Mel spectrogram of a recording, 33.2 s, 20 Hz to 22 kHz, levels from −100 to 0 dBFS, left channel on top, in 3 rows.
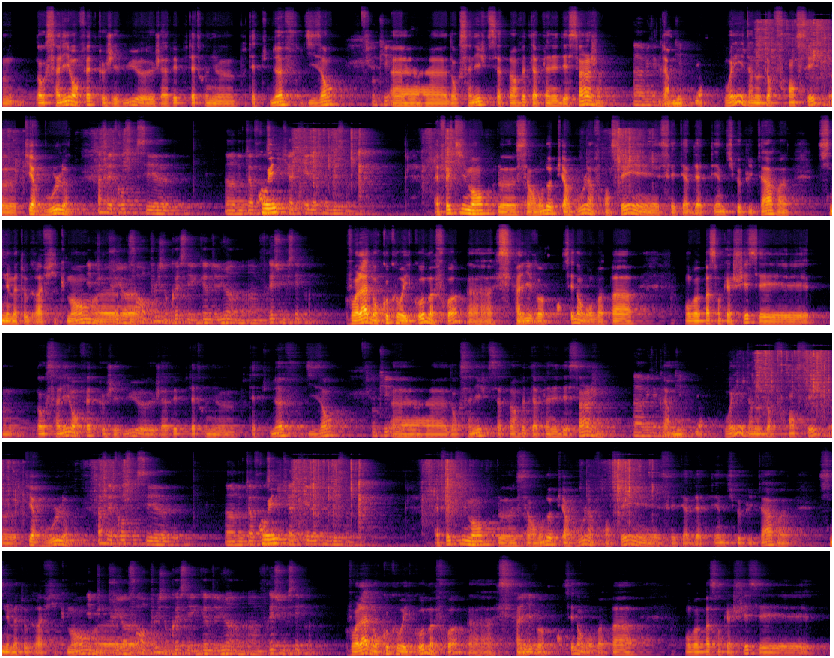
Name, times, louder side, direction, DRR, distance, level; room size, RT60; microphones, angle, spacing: voice 1, 0.0-4.4 5.2-8.0 8.8-9.3 9.6-12.0 14.5-14.8 16.8-21.6 22.0-24.0 26.7-29.4 29.7-30.6 31.3-32.9, left 5 dB, 75° left, 15 dB, 0.4 m, -26 dB
voice 2, 4.9-5.2 8.4-9.1 12.3-13.5 14.0-15.8 18.0-18.1 23.3-26.3 28.9-29.2, equal, 20° left, 1 dB, 0.9 m, -34 dB
sound 1, 9.5-20.2, right 3 dB, 15° right, 0.9 m, -40 dB
9.8 x 4.1 x 7.4 m, 1.3 s
head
